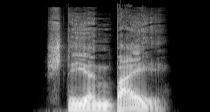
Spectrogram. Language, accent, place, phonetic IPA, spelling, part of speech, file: German, Germany, Berlin, [ˌʃteːən ˈbaɪ̯], stehen bei, verb, De-stehen bei.ogg
- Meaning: inflection of beistehen: 1. first/third-person plural present 2. first/third-person plural subjunctive I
